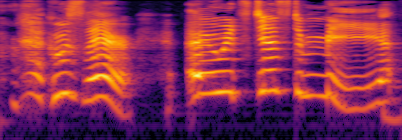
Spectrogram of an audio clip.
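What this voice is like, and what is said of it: Silly put-on character voice. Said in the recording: “Doing a silly voice.”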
